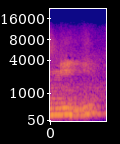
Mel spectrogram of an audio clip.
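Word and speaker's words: 你: Now, the pronunciation of this one is ni.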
